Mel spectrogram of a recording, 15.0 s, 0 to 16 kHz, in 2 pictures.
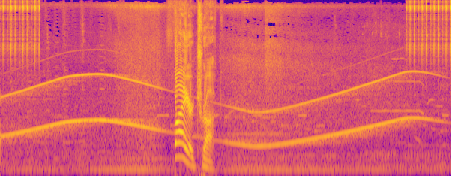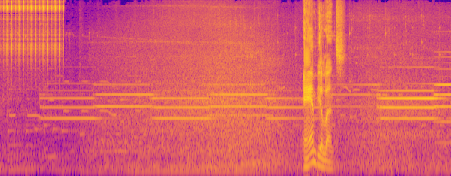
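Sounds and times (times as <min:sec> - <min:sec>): cartoon siren wail: 0:00.0 - 0:08.6
siren-like tones changing pitch: 0:00.0 - 0:08.6.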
